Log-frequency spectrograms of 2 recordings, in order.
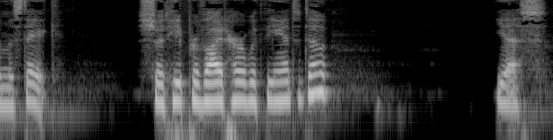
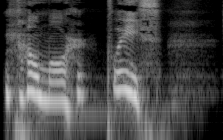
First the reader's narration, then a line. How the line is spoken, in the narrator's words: she whimpered, her heart pounding, her chest rattling as she drew a ragged breath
